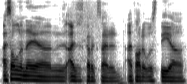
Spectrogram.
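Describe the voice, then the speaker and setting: A man's voice: sits low, fast. A man livestreaming a game, talking casually and conversationally as he reads out and answers chat comments. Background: faint game music.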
